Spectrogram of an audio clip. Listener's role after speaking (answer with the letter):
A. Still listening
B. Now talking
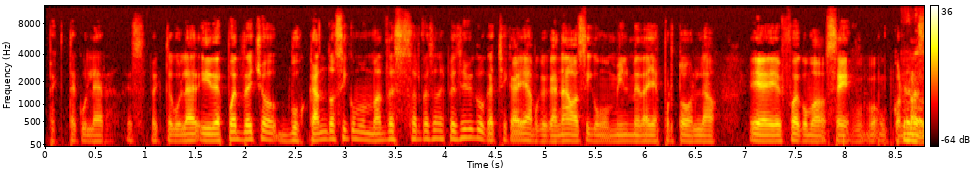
B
